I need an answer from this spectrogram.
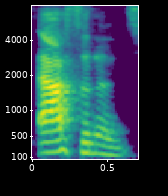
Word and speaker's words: assonance: literary devices and saying this one is assonance and there's this ass they like keep saying it yes that's how you say it they're just they're like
